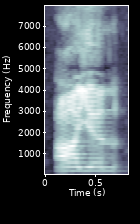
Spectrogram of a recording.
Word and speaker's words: iron: I have a cast iron frying pan so iron strange isn't it we write i r o n but we say i n ion no R don't say the Ron Caston of is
